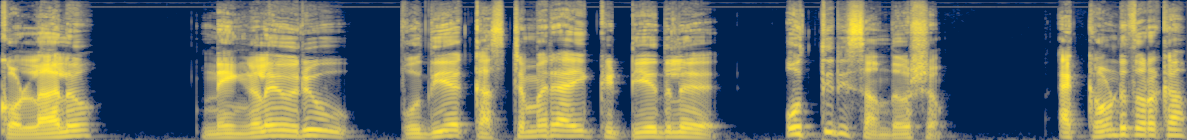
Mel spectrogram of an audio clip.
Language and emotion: Malayalam, surprised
